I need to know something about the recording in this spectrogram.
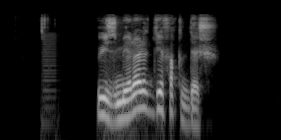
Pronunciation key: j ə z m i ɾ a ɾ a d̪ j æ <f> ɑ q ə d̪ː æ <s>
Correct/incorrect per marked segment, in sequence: correct, incorrect

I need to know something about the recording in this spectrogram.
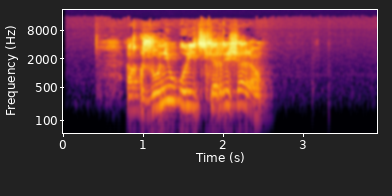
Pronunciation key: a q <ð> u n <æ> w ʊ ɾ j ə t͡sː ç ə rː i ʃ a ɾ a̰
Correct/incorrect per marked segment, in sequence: incorrect, incorrect

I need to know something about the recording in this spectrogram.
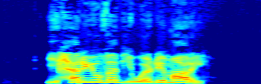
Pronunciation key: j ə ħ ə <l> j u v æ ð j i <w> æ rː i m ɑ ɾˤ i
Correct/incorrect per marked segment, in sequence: incorrect, correct

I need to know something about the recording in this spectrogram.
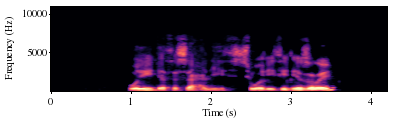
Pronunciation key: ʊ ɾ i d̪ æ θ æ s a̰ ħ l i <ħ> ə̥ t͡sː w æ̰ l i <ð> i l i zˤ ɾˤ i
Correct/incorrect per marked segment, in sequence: incorrect, incorrect

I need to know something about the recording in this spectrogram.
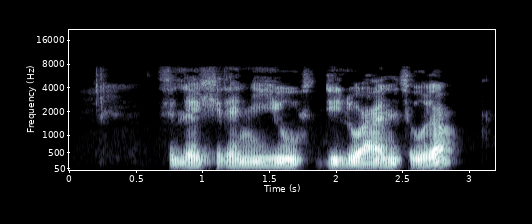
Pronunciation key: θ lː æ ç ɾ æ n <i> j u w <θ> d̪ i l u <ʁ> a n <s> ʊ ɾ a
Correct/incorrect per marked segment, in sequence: correct, correct, incorrect, incorrect

